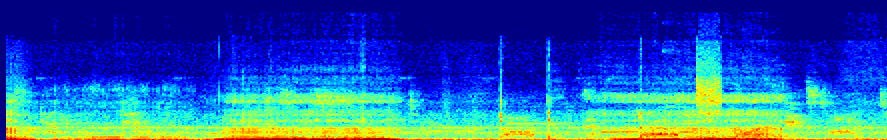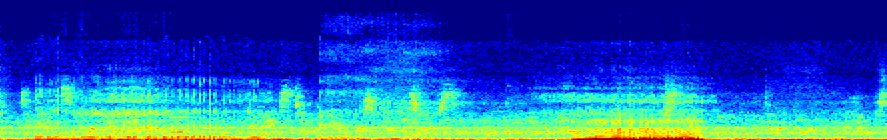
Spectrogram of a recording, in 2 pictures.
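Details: Adult man and a French bulldog both sleeping and snoring very loudly: low, rumbling snores in slow, irregular bursts over steady room noise.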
